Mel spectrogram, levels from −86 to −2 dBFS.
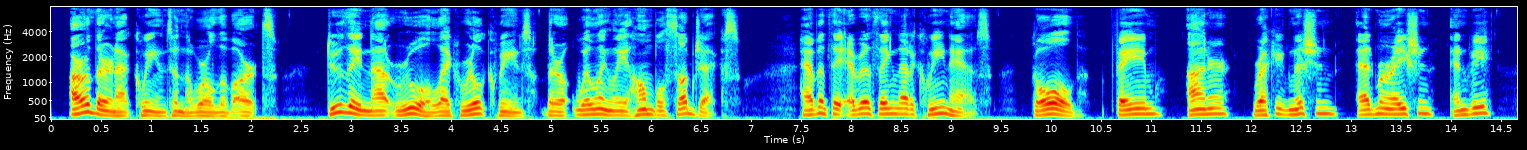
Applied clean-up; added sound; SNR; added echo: none; none; none; none.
